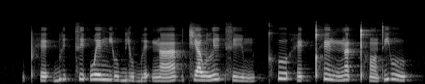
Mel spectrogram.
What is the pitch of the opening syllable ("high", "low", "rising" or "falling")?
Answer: low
